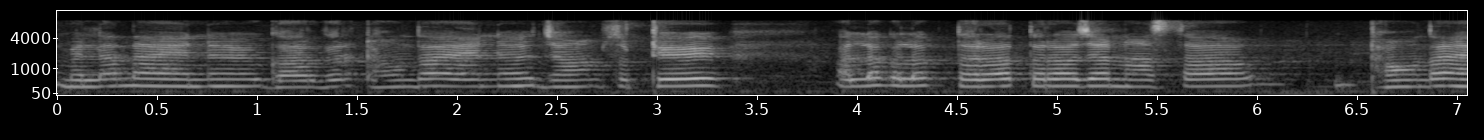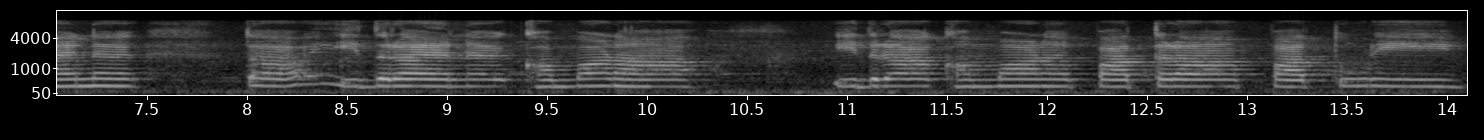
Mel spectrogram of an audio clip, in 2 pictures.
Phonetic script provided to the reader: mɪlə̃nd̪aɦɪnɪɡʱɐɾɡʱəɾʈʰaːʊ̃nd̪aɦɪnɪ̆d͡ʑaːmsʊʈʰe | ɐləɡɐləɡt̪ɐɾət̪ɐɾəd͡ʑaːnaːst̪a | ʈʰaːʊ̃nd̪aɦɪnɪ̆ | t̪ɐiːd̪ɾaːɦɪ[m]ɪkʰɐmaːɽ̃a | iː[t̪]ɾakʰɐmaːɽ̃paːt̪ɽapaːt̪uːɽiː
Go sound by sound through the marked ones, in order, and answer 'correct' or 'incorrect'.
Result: incorrect: n, incorrect: d̪

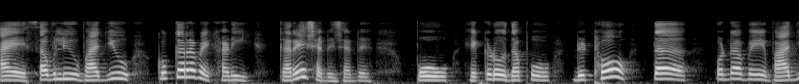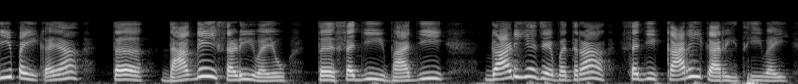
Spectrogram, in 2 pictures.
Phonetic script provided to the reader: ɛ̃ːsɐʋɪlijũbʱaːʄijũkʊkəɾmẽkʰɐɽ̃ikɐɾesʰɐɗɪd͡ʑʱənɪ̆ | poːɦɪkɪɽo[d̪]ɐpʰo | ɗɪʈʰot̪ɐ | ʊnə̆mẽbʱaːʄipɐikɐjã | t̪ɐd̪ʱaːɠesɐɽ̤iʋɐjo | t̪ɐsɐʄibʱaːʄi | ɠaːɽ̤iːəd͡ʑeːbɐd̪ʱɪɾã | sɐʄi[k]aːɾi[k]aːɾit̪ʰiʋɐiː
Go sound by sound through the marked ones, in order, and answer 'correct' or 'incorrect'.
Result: correct, correct, correct

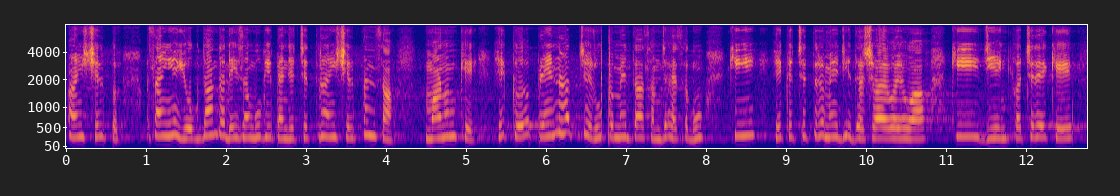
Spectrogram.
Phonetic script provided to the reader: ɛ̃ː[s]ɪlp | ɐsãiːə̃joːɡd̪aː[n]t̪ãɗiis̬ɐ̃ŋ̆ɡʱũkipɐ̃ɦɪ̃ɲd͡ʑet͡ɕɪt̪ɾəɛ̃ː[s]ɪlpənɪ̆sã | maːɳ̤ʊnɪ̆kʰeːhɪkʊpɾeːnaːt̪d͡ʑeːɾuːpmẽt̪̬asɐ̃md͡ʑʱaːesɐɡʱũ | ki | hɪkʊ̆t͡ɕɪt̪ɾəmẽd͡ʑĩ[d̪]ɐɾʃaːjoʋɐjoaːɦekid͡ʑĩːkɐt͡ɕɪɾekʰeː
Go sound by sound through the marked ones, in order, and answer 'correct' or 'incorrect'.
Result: incorrect: ʃ, correct, incorrect: ʃ, correct

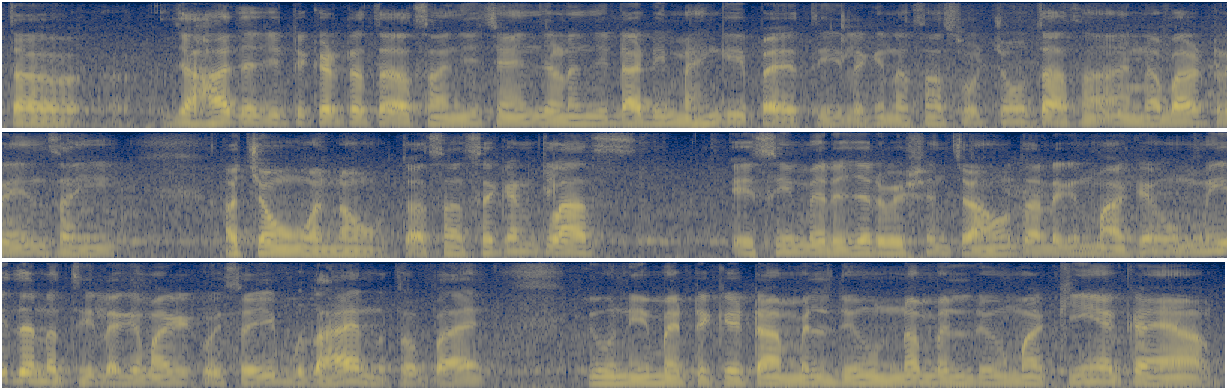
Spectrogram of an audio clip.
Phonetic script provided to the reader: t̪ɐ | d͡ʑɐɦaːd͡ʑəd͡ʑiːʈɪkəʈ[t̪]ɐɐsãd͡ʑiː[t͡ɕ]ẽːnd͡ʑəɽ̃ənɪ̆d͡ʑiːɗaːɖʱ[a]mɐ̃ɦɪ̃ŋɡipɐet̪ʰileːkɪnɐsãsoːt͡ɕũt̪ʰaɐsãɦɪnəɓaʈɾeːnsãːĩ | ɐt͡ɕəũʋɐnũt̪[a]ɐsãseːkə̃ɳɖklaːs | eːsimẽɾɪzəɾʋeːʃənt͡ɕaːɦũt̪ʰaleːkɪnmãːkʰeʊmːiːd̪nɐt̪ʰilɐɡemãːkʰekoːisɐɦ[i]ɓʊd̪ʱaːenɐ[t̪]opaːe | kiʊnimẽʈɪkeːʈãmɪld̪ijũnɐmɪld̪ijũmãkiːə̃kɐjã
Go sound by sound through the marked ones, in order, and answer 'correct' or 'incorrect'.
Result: correct, correct, incorrect: i, incorrect: ɐ, correct, incorrect: t̪ʰ

